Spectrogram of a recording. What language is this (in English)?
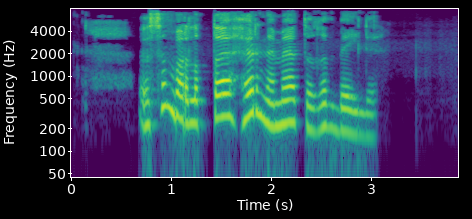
Bashkir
